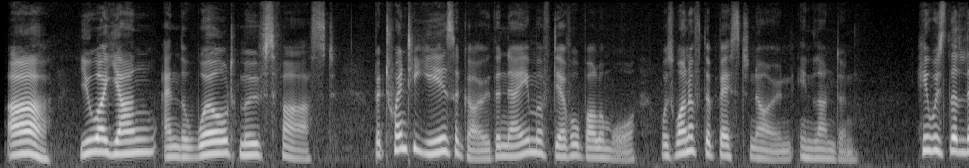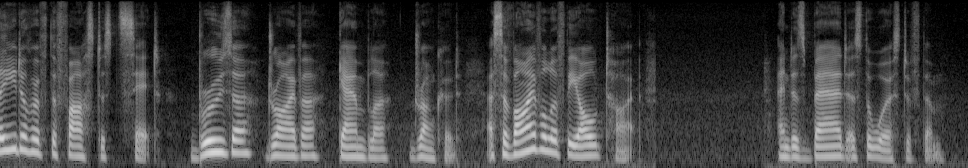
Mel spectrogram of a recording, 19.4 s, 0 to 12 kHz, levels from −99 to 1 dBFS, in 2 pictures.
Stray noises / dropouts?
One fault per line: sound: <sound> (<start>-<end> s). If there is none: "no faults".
no faults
